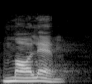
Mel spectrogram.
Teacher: historically short vowel a is prolonged because of the glottal stop that is omitted, and then you can pronounce it malem, and the a changes to a in the Kandahari dialect.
